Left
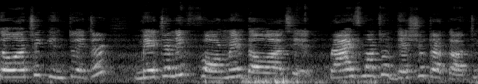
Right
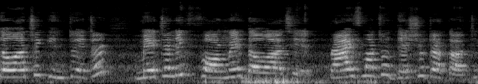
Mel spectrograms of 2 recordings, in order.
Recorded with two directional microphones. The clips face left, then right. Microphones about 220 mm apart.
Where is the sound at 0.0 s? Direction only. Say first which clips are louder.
Left 2 dB; 20° left (ahead or behind).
